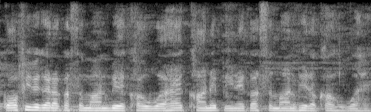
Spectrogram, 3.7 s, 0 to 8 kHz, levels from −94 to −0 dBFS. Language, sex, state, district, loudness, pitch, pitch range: Hindi, male, Chandigarh, Chandigarh, -14 LUFS, 150 Hz, 145-160 Hz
